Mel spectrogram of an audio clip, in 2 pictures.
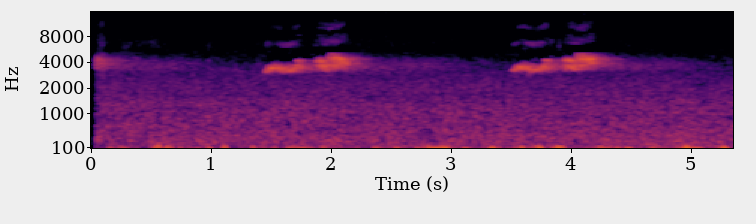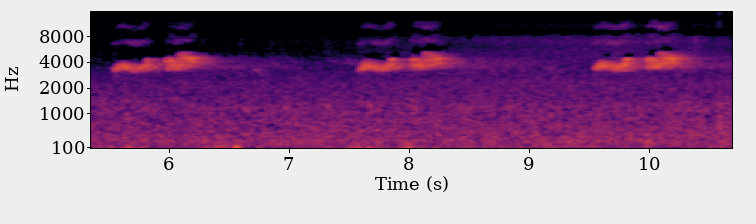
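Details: Northern hawk-cuckoo singing in Kyoto, Japan, on 5 June 2024: high, piercing two-note whistles, the second note rising, repeated about every two seconds, five times, over a steady low rumble of background noise.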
